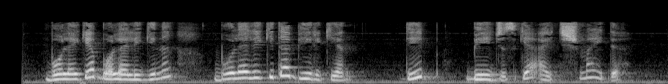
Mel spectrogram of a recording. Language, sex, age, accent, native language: Uzbek, female, 18-24, Xorazm, Uzbek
